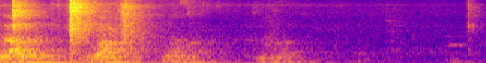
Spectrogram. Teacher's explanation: वकार का उच्चारण स्थान दंत ओष्ठ है, वाह बोलते वाह, तो दंत और ओष्ठ वाह, दांतों के पास की जीभ आती है और ओठ के पास आती है, वाह वाह, यही दूसरी व्याकरण में भी।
